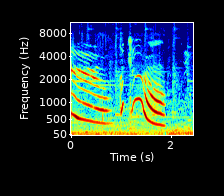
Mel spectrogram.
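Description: Two long, high vocal calls, each sliding down in pitch; the second rises briefly before falling, and it cuts off near the end.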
